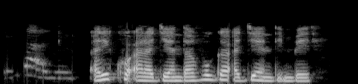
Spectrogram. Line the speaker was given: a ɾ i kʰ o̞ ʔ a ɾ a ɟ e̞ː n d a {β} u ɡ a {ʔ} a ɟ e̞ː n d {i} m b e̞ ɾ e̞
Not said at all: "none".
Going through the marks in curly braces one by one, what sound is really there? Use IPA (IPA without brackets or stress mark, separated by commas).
v, ʔ, i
